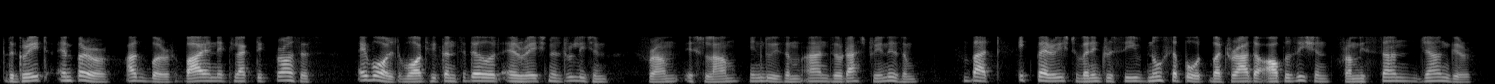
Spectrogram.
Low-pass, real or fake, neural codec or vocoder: 3.6 kHz; fake; codec, 16 kHz, about 1 kbps, DyCAST, with the encoder's durations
